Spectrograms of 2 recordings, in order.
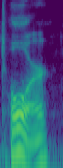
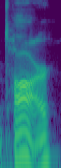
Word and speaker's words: Thor: We're about to drop the hammer, but Thor, or as you correctly mentioned, Tor or Tar, are other ways of pronouncing this name.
